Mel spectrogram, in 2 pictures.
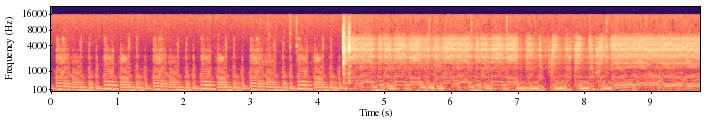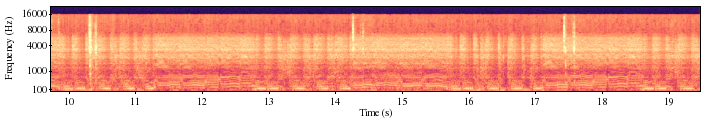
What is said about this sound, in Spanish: Va, entonces le voy a poner play nada más con el ampli. Luego voy a poner el pedal de distorsión. Ok. Y luego pongo el overdrive, ¿no?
